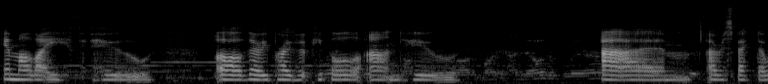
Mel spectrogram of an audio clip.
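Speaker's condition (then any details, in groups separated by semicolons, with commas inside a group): No condition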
